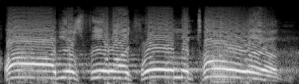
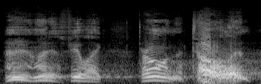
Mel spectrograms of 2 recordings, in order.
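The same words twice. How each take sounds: First: Hammed-up cry of surrender; exasperated giving up. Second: Mock-weary sigh of surrender; tired, unraised voice of defeat; weary giving up. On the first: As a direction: cry out as if ready to quit. Acts someone giving up. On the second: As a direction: grumble it like someone worn out. Acts giving up, second take.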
